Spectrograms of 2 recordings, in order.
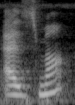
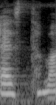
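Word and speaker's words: asthma: First word we have here एज़मा। सो एज़मा इज़ the right pronunciation of इट। एस्थमा इसको नहीं पढ़ना है, TH is silent in this.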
